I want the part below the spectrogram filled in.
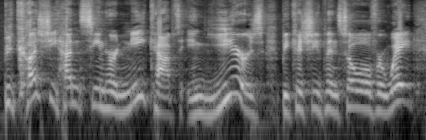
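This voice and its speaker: Upbeat male trainer-host, bright forward voice, pumps up listeners with emphatic repeated lines. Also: sits high, moderate pace. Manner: energetic, emphatic, repetitive motivational phrasing. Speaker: fitness trainer and podcast host. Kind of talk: solo motivational podcast storytelling.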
